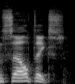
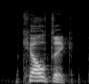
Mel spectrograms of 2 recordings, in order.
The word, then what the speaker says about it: Celtic: It should be strongly noted that in Gaelic, the native language of Ireland, and the Celts, there is no soft C sound. It should be a hard K, Celtic. Only in basketball is it Celtic.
